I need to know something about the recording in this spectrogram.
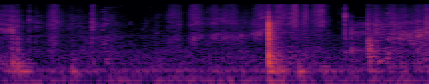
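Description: A hand smooths paper flat on a table with a soft swish.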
